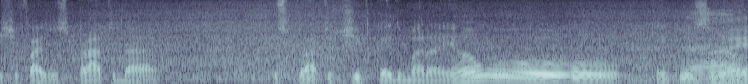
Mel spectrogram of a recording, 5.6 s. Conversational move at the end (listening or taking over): taking over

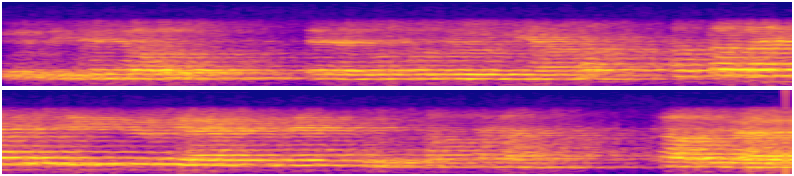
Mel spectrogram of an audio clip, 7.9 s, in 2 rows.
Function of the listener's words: taking over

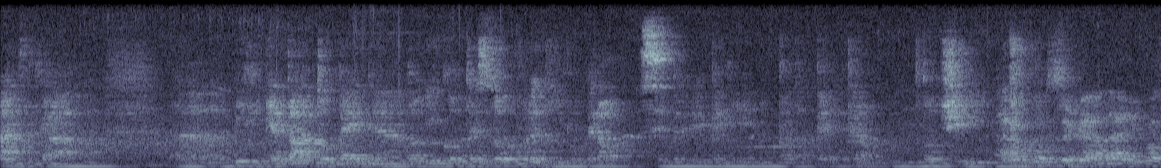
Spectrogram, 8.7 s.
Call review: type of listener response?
taking over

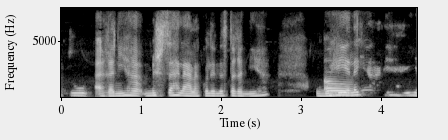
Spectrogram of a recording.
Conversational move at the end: listening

